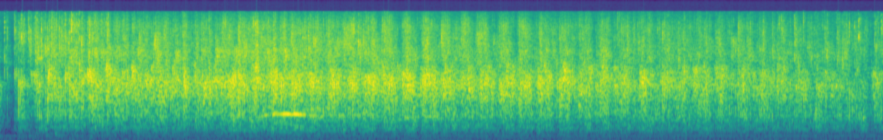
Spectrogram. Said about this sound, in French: je pense que c'est la plus merveilleuse personne de l'histoire de l'univers et qu'elle mérite son ovation.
